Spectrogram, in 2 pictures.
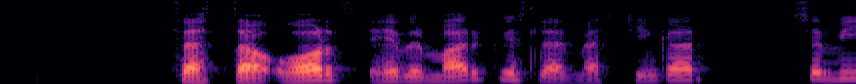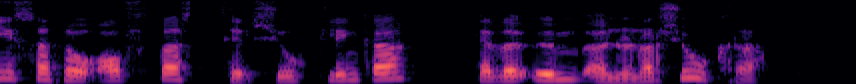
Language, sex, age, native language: Icelandic, male, 40-49, Icelandic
